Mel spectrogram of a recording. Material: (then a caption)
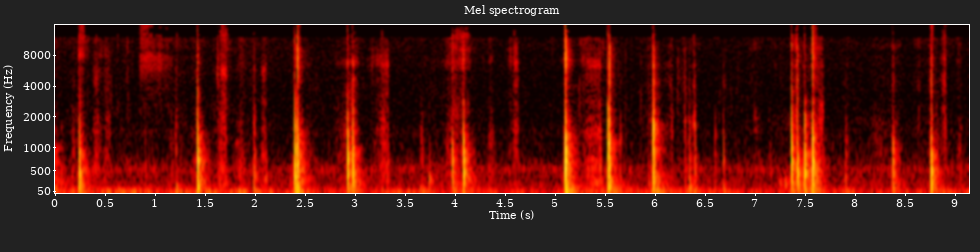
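Silicone. Fingertips press and pop the hollow bubbles of an octagonal blue silicone pop-it fidget toy lying flat on a glittery surface. A series of soft, short, dull pops with a slightly hollow midrange tone is heard, spaced irregularly, with a quick cluster near the end. Each pop dies away almost instantly into a faint steady hum.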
